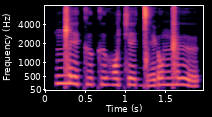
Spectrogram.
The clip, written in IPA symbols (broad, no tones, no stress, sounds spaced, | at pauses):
ŋ͡ǁ e kʲ o kʲ o ɦ ɔ c e ɡ͡ǀ e ɽ o ŋ͡ǁ ʏ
